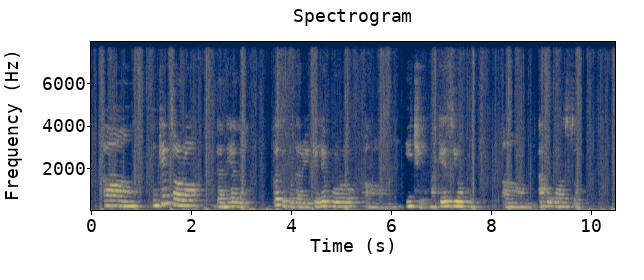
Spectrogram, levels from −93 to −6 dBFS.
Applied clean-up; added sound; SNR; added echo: none; Walk, footsteps; 13 dB; reverberation time 0.7 s.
